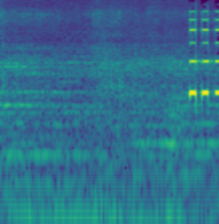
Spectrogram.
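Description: Background music playing steadily; near the end a digital match timer starts beeping in quick, evenly spaced high pulses, signalling that the bout's time has run out.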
